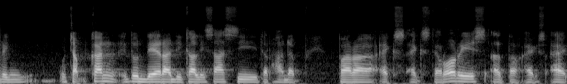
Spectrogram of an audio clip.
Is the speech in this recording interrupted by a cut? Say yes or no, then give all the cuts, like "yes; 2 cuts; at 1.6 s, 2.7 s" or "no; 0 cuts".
no; 0 cuts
